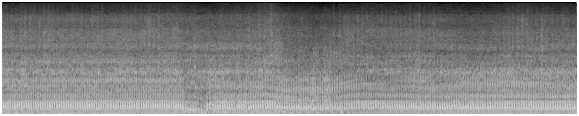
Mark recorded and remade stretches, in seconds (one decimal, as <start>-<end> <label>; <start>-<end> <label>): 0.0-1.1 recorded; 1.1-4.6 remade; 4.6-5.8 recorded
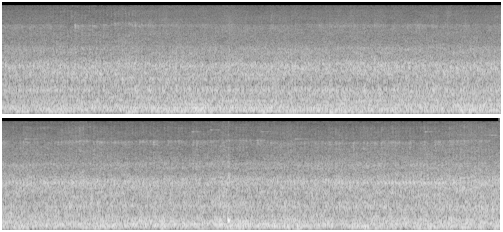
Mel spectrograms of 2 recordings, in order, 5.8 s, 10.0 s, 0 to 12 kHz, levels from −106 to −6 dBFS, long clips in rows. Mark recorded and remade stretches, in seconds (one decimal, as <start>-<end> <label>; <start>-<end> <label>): 0.0-0.5 remade; 0.5-1.3 recorded; 1.3-5.1 remade; 5.1-10.0 recorded

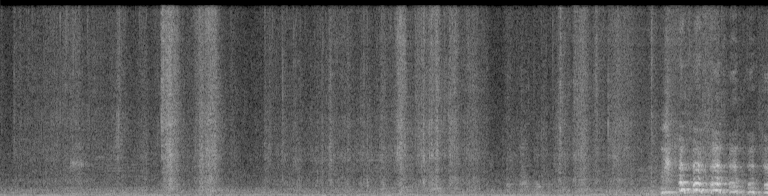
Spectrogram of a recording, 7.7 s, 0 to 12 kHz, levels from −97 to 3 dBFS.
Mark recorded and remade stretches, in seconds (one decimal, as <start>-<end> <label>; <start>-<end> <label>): 0.0-5.8 recorded; 5.8-6.8 remade; 6.8-7.7 recorded

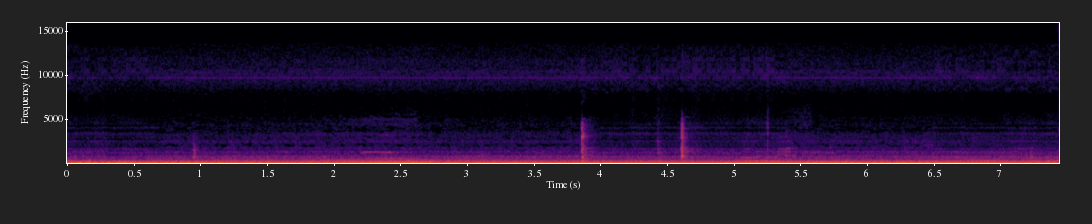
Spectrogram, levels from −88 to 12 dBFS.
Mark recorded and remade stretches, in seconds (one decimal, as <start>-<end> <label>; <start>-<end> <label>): 0.0-0.7 remade; 0.7-4.0 recorded; 4.0-5.4 remade; 5.4-6.5 recorded; 6.5-7.4 remade

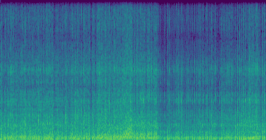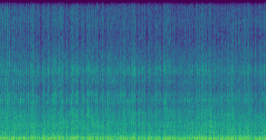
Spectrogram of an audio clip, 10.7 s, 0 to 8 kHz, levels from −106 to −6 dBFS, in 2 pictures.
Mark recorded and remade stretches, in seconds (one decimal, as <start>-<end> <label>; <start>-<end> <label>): 0.0-3.1 recorded; 3.1-4.0 remade; 4.0-10.7 recorded

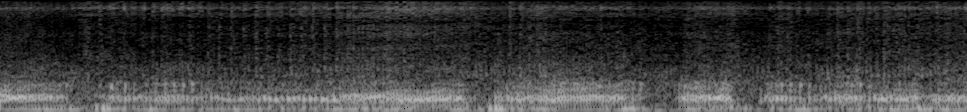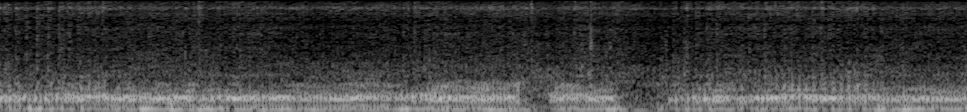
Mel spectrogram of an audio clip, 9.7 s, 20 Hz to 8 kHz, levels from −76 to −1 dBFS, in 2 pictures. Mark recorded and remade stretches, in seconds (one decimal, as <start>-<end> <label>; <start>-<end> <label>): 0.0-9.7 remade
